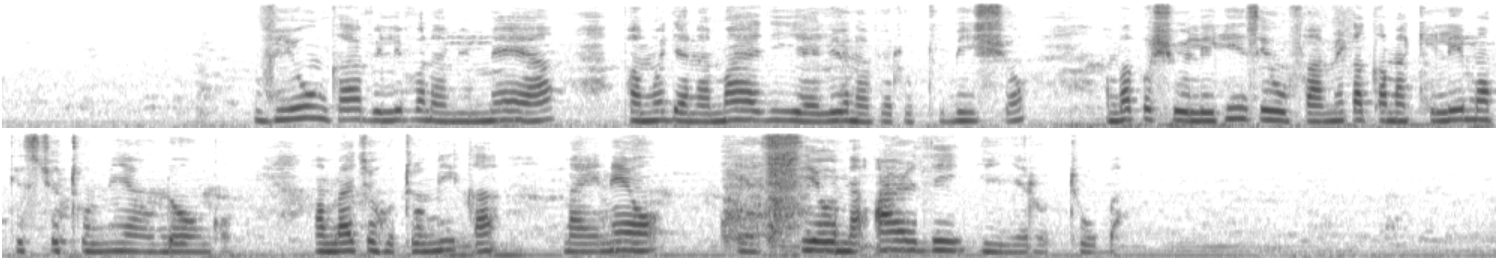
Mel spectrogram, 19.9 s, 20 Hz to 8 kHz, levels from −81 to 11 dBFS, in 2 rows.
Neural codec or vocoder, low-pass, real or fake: codec, 16 kHz, 16 kbps, FreqCodec, larger model; 7.2 kHz; fake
